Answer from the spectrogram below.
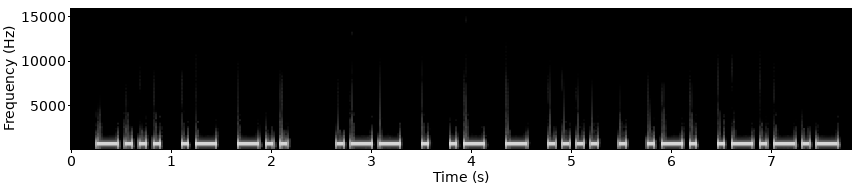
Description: Morse code, heard as a keyed tone, about 17 wpm, 700 Hz. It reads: BAD WEATHER.
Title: Sentences from Top 1000 Words - Review Part 6 - 17wpm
